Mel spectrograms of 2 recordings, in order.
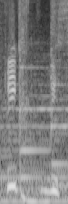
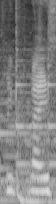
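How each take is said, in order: First: The name ends with a 'visa' sound. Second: The name ends with a 'vice' sound. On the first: A local person at the airport said it this way. "ആൾ പറഞ്ഞ് ഫ്രിറ്റ് വിസ എന്നാണ്" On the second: An online search gives it this way. "ഗൂഗിളില് ഫ്രിറ്റ് വൈസ് എന്ന് കാണിക്കുന്നത്"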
